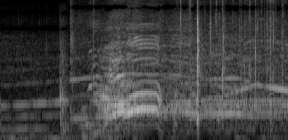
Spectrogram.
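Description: A young crowd cheers and whoops outdoors.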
